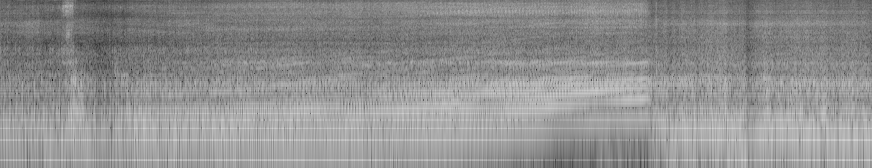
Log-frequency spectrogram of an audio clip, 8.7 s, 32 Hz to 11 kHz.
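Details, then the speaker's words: Honda CB750 after full engine and carb rebuild, first test run, cold (about 50°F), no airbox, pilot jet tuned: revs climb and back off with exhaust crackle and pops on throttle change; probably needs needle and main jet adjustment. "so I tuned the pilot jet on the stand low throttle is good you can hear it popping probably needs a little needle and main adjustment"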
